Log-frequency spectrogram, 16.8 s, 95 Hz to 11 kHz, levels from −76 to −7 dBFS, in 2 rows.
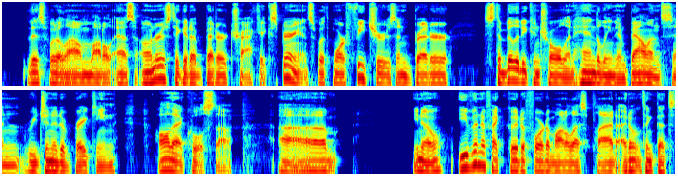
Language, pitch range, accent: English, 90-110 Hz, American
